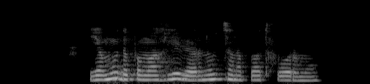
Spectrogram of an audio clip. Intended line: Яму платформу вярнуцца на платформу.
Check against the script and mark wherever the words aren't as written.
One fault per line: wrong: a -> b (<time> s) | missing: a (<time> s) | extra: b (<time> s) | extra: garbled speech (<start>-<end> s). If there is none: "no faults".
wrong: платформу -> дапамаглі (1.3 s)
